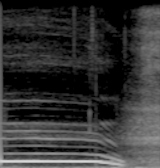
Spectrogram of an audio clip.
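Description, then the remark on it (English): A single sneeze from one person: a long, steady, drawn-out voiced wind-up that sags in pitch, then breaks into a short, breathy burst of noise. “No sneezing.”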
